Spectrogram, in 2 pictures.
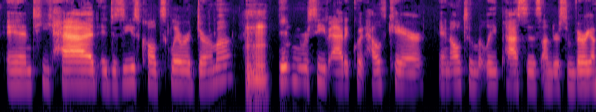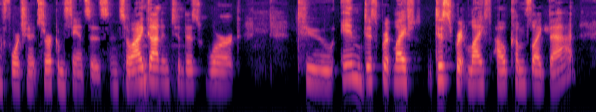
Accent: Boston, Massachusetts, United States; I was born and raised in Boston, and I'm a product of Boston Public Schools. I went to five of them.

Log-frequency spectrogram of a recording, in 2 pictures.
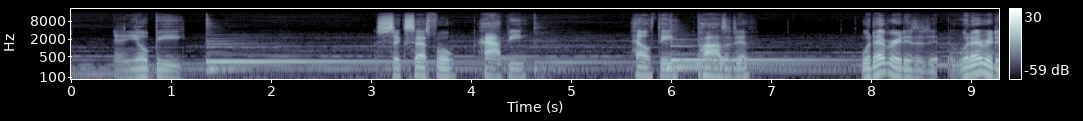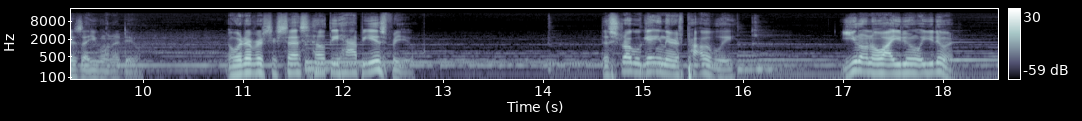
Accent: Washington, United States; I ran away from here. I didn't ever want to say I was from Washington.

